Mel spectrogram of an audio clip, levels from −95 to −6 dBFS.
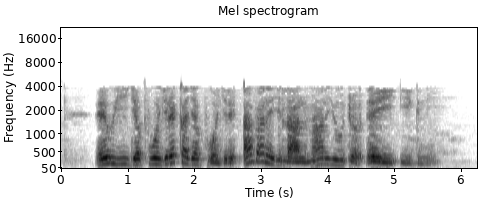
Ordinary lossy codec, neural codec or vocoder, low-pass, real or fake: AAC, 16 kbps; vocoder, 44.1 kHz, 128 mel bands, Pupu-Vocoder; 19.8 kHz; fake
